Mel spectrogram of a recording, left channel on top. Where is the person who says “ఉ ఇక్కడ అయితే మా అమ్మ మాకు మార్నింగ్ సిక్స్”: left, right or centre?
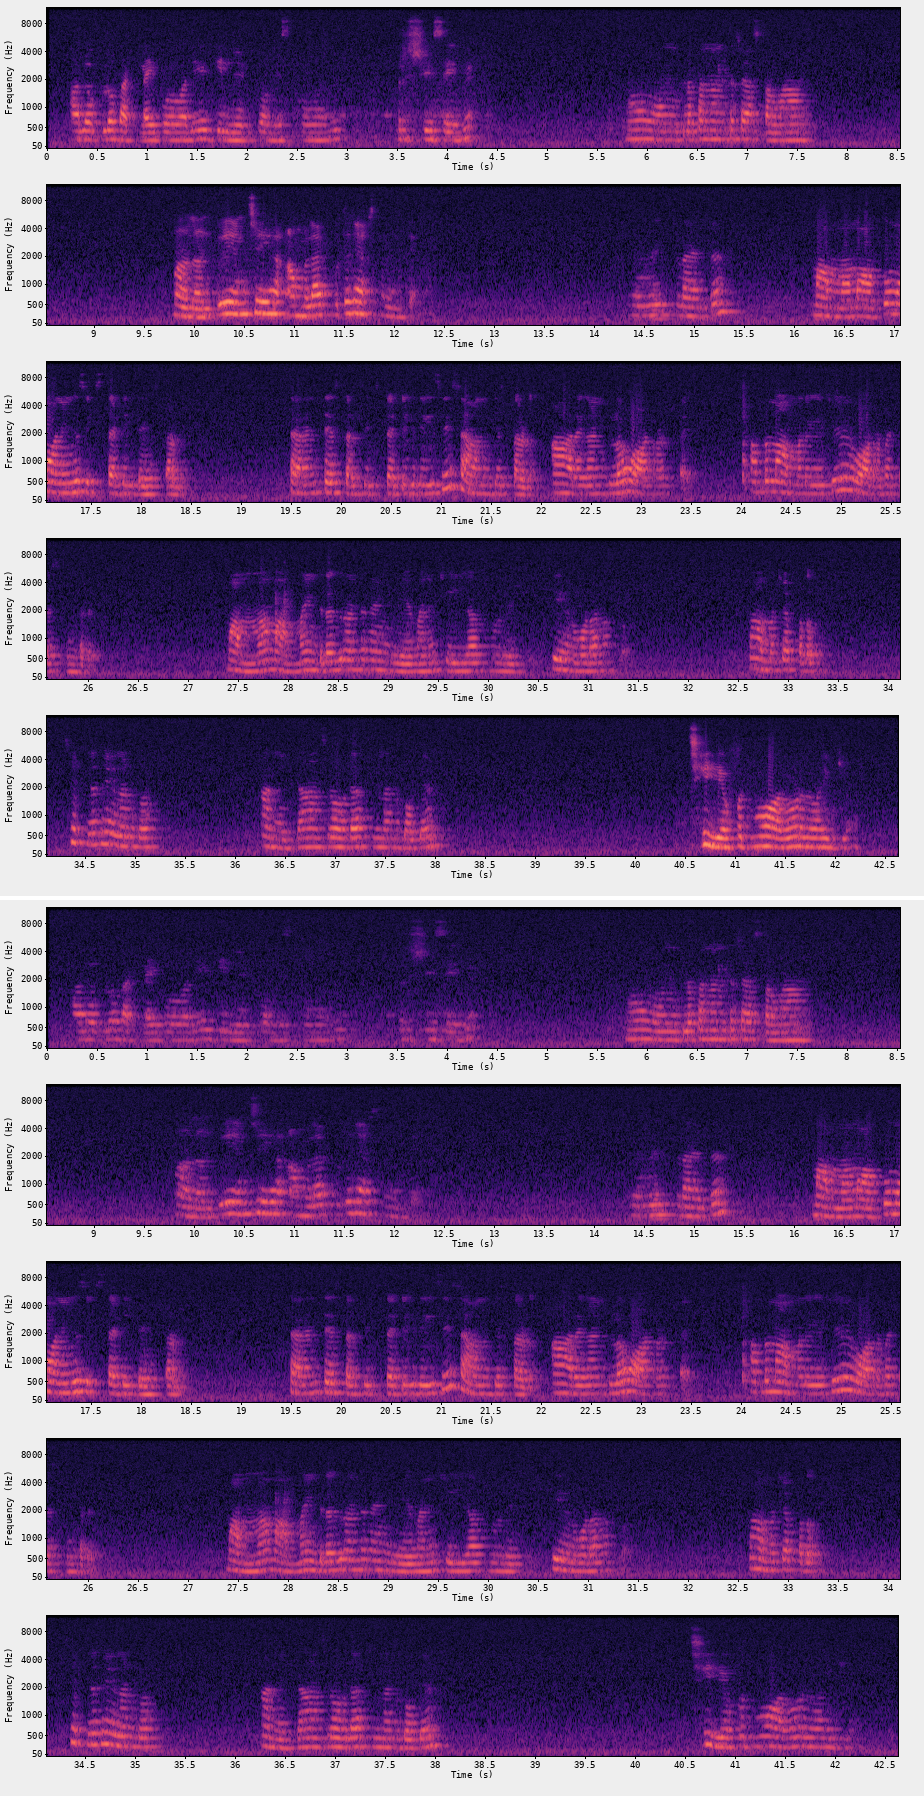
Centre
